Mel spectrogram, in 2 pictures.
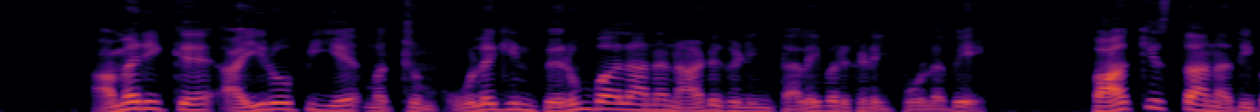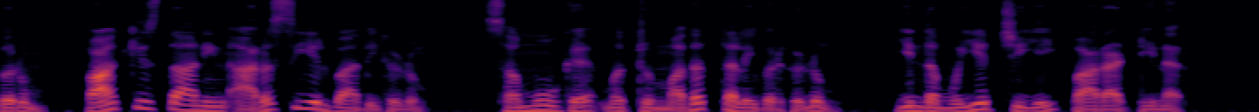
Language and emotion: Tamil, neutral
